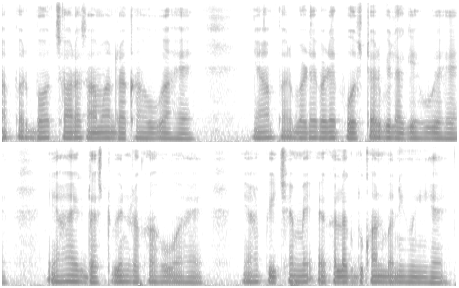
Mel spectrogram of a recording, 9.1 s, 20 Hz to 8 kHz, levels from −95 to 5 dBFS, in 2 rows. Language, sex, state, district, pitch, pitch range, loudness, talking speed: Hindi, male, Bihar, Jahanabad, 115 Hz, 110-120 Hz, -54 LUFS, 230 wpm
